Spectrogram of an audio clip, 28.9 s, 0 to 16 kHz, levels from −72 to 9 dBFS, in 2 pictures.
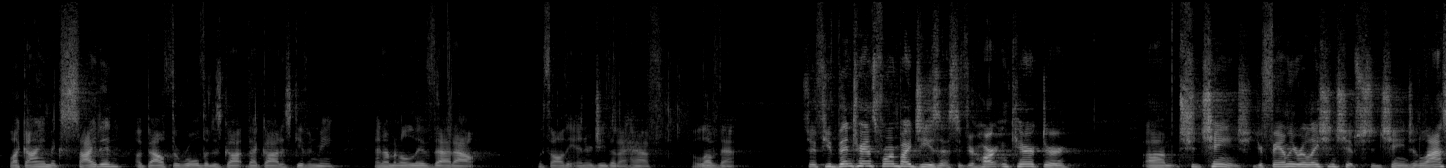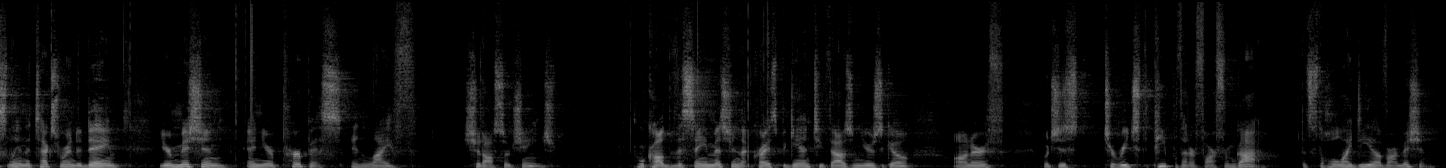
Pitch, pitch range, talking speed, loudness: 145 Hz, 135-165 Hz, 205 wpm, -33 LUFS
